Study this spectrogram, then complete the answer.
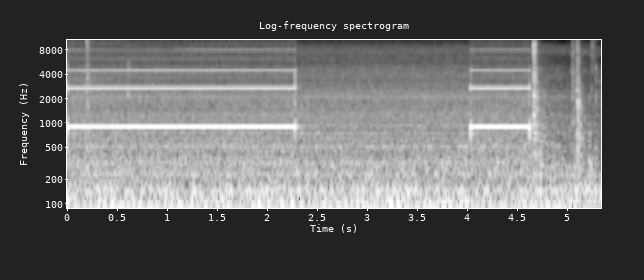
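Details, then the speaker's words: Local custom Pentium 3 cartridge PC with three RAM bays and a Yamaha sound card, after reseating and swapping the RAM: one long beep of about two seconds, a pause, then a short beep. POST beep code; memory suspected. "success we get a beep code all right so we for sure get at least the beep code back"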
